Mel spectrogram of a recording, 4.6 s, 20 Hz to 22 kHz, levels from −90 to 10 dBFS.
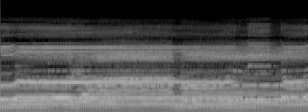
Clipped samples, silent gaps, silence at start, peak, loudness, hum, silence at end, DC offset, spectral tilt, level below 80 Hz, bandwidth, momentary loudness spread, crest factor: under 0.1%; none; 0 s; -10 dBFS; -22 LUFS; none; 0 s; under 0.1%; -4.5 dB/octave; -62 dBFS; 11 kHz; 4 LU; 12 dB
